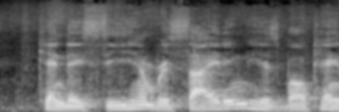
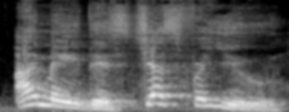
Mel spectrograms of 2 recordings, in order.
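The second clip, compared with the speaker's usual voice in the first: put-on proud little boy; 9 semitones higher than usual. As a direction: offer the gift eagerly. Milo presents picture to mom.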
